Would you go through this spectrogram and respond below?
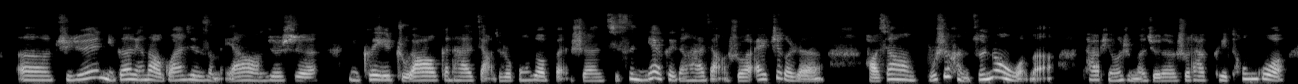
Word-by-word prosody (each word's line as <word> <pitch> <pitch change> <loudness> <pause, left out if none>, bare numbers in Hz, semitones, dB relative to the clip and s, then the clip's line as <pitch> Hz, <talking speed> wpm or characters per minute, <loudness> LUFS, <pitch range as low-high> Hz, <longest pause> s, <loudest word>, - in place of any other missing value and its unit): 呃， 200 -1 +1
取 205 0 -5
决 260 +9 +1
于 315 - -1
你 255 -8 +3
跟 225 +3 +3
领 215 -1 -1
导 205 -5 +3
关 200 +4 -1
系 215 -3 0
怎 185 - -6
么 260 - -6
样， 185 -6 0
就 185 0 -2
是 175 -3 +1 0.3
你 195 -4 -7
可 220 +4 +1
以 205 -1 +4
主 170 -5 -2
要 190 0 +5
跟 195 0 -5
他 185 -1 -1
讲， - - -4
就 170 - -9
是 170 - 0
工 190 +3 -7
作 195 -3 +4
本 - - -3
身， 170 0 -4
其 185 - -8
次 255 - -2
你 215 -3 +1
也 285 - +4
可 235 - -3
以 - - -3
跟 - - -4
他 180 0 -2
讲 - - -3
说： 170 0 -1
“哎， 230 - +2
这 290 - -2
个 195 -5 +2
人 260 +8 0 0.4
好 155 - +4
像 220 0 +2
不 205 - -3
是 365 - +3
很 330 - -2
尊 235 +2 +4
重 290 -6 +5
我 - - 0
们， - - -1 0.4
他 210 -2 -1
凭 180 -3 -4
什 205 - -7
么 260 - -1
觉 155 -3 0
得 170 0 -2
说， 185 +2 -3
他 190 -1 -2
可 195 - -3
以 - - +3
通 250 +6 +1
过 230 -7 +4
200 Hz, 295 characters per minute, -22 LUFS, 185-230 Hz, 0.4 s, 要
